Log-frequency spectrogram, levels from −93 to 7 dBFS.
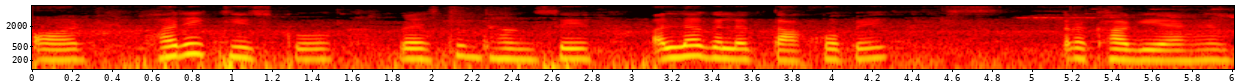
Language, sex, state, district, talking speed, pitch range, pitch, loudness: Hindi, female, Bihar, Begusarai, 140 wpm, 190-225 Hz, 210 Hz, -29 LUFS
